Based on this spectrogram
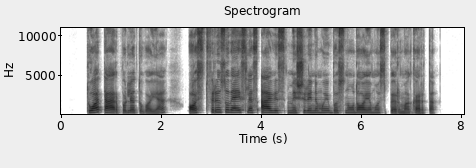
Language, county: Lithuanian, Šiauliai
